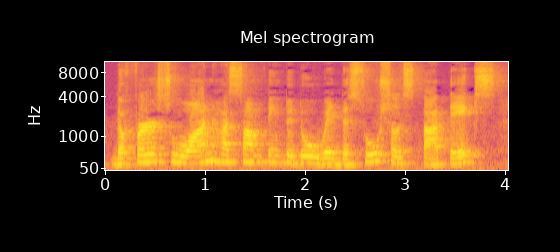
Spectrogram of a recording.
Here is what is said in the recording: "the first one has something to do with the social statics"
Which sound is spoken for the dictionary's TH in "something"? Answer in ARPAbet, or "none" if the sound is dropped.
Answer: T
